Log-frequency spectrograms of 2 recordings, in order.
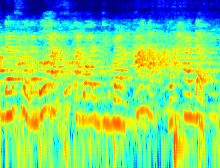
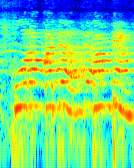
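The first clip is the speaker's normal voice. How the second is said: higher mock scolding shout; angry mother cursing; 5 semitones higher than usual. Mother scolding her child again, mock angry. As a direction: curse the kid in mock fury.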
